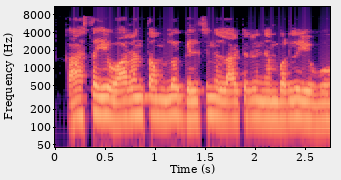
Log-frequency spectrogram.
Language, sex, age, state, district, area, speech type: Telugu, male, 60+, Andhra Pradesh, Vizianagaram, rural, read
